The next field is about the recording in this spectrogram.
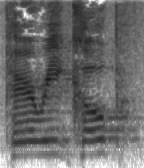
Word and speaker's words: pericope: Okay, pericope, but it's pronounced pericope. It's quadrisyllabic. Isn't that a great word, quadrisyllabic? It means it has four syllables.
